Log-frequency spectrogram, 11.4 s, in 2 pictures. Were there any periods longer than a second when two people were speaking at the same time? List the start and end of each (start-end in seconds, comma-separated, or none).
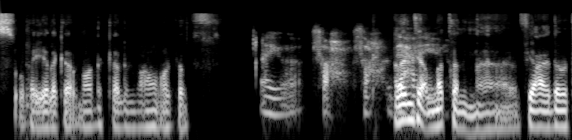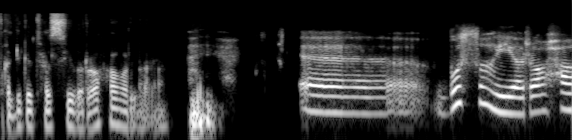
none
